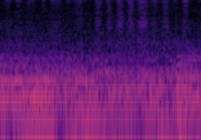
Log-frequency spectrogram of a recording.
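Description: Quick, light scratching strokes of a fine paintbrush laying oil paint on paper, over slow background music with held chords.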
